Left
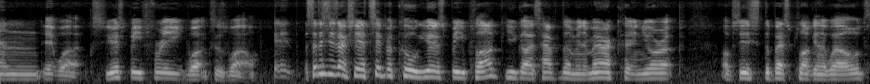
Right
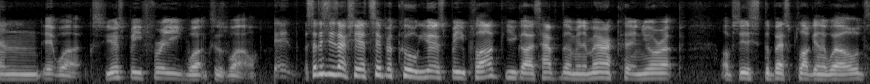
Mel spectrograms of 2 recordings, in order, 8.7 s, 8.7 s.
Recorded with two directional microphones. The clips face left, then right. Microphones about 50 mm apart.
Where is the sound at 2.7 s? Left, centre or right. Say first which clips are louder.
Right 2 dB; right.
